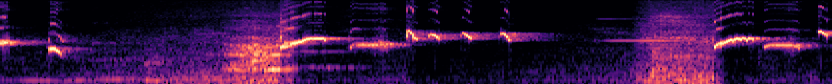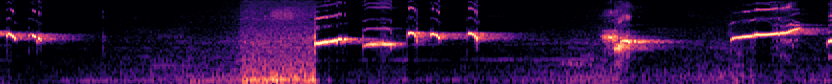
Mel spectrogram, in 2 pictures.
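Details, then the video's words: Morning song of an orange-headed thrush: short bursts of bright rising and falling whistles separated by loud rushing noise bursts and pauses, phrases coming about every two seconds. "suara anis merah plong pagi hari"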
